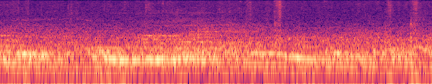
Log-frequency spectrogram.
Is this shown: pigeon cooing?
yes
